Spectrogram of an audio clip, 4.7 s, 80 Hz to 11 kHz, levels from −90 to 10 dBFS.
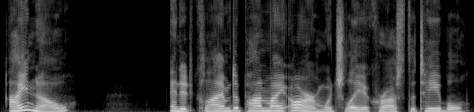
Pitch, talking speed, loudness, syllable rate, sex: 215 Hz, 165 wpm, -18 LUFS, 4.6 syllables/s, female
